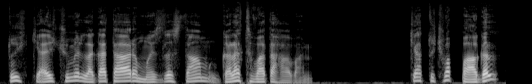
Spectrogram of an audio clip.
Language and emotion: Kashmiri, angry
